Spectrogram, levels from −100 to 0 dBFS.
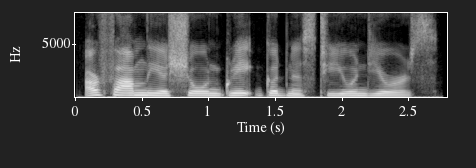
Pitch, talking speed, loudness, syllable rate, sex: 190 Hz, 215 wpm, -18 LUFS, 5.0 syllables/s, female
